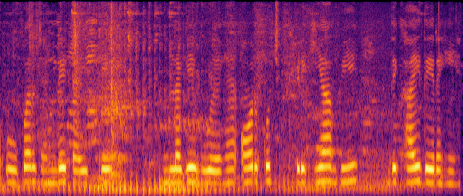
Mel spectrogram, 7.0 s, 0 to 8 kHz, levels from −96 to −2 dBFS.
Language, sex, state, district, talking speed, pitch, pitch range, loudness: Hindi, female, Uttar Pradesh, Lalitpur, 130 wpm, 205 Hz, 190-220 Hz, -15 LUFS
